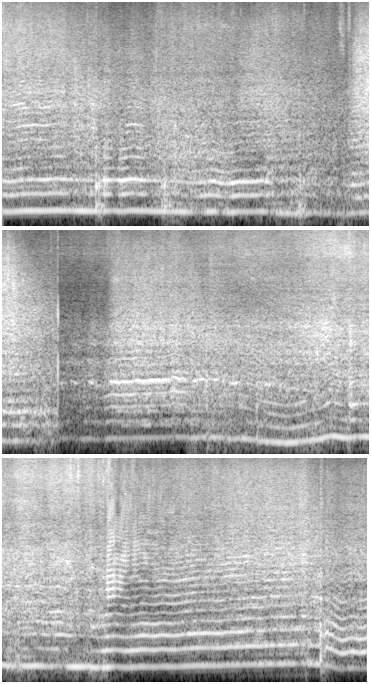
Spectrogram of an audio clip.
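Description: A rally car engine roars at high revs, dipping briefly and climbing again as it passes close by.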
